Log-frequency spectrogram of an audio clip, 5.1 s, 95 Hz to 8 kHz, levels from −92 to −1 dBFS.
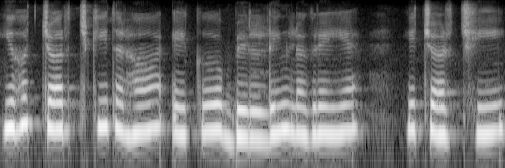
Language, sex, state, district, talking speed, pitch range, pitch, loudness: Hindi, female, Himachal Pradesh, Shimla, 140 wpm, 235-265 Hz, 250 Hz, -16 LUFS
